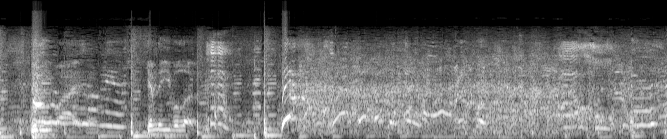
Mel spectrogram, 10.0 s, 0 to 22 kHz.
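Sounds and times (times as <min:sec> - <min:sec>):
background music with bass line: 0:00.0 - 0:10.0
people laughing: 0:04.2 - 0:10.0.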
